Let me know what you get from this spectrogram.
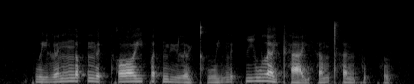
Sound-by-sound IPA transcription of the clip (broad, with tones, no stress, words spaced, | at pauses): kʷe˧jlɵ˥nŋɐ˥p̚ n̪ɵ˧t̚kɔː˥j pɐ˨˥t̚myː˨lɵ˨˩ɥkʰuː˨˧j ŋɵ˥t̚piː˥wlɐ˨˧j pʰaː˨˩jhɐ˥mt̪ʰɐ˨ŋ kʊ˨k̚hʊ˨k̚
